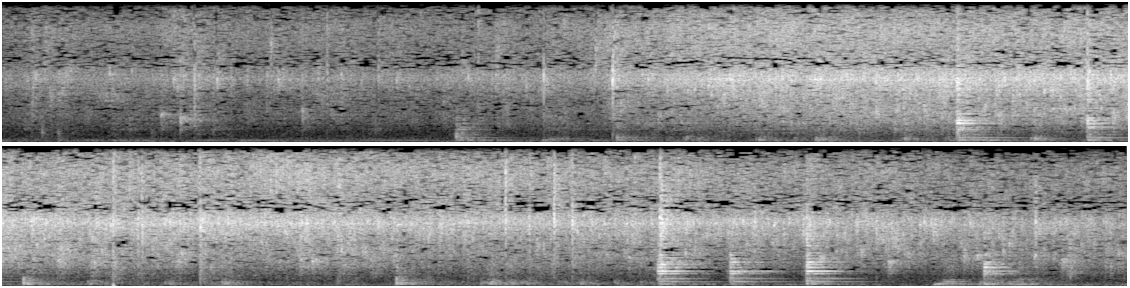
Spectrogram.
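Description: Garlic, cumin seeds and green chillies sizzling in hot oil in a metal pan, the sizzle growing louder about three seconds in. A wooden spatula stirs and scrapes through them, knocking the pan several times so that it rings briefly.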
